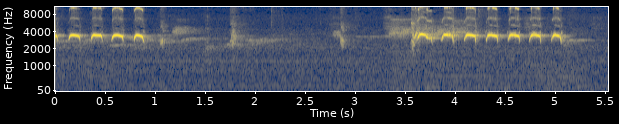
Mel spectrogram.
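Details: Chinese hwamei female singing to excite males, opening with four crisp whistles, then a few faint thin notes, then a longer evenly paced series of about seven ringing whistled notes.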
